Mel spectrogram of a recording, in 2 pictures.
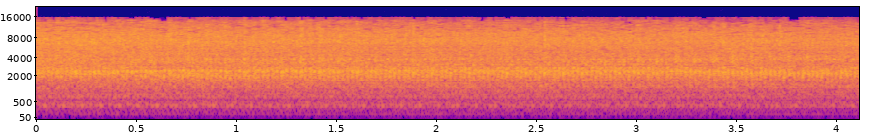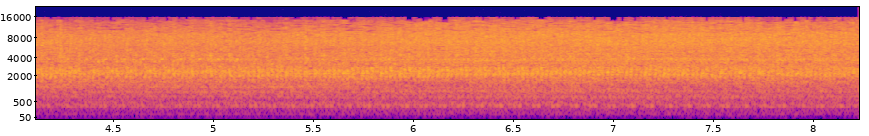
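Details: Honda Accord 8th generation at 63,000 on the odometer: fast fairly regular metallic tapping, about three or four a second, over a steady idle; knocking from inside the engine.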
